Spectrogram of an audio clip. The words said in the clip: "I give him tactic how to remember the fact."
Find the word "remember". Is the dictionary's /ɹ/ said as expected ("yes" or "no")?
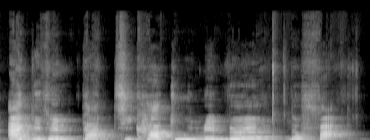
yes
